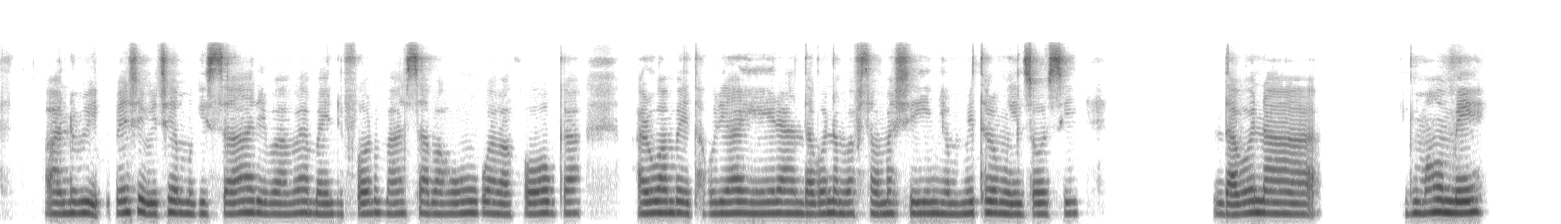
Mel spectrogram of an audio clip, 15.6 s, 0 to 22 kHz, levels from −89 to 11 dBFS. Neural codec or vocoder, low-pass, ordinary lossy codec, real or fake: none; 9.9 kHz; AAC, 64 kbps; real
